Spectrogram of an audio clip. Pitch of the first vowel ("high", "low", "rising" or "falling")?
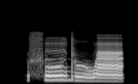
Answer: high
